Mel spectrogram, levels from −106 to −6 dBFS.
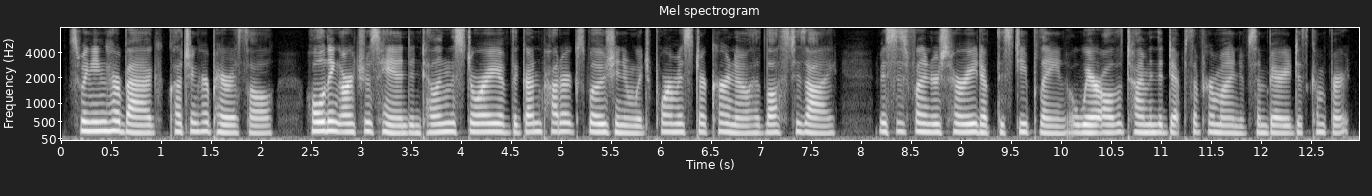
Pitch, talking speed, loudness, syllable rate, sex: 215 Hz, 215 wpm, -18 LUFS, 5.6 syllables/s, female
